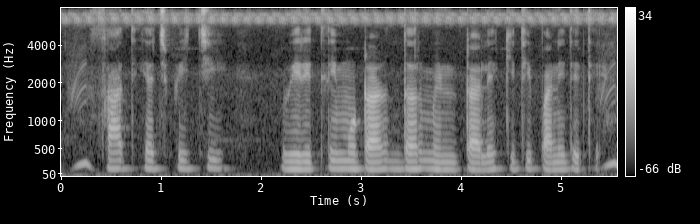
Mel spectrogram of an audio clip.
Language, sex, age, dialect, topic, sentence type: Marathi, male, 18-24, Varhadi, agriculture, question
